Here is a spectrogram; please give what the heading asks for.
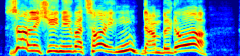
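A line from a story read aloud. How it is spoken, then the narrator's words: Witch calling out. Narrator (German): rief eine Hexe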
